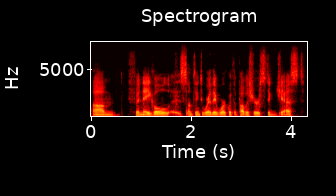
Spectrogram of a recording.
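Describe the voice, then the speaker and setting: A man's voice: on the low side, steady tone, moderate pace. An American man in his thirties casually interviewing as a podcast host over a video call. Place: home room with bookshelves. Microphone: video call with earbuds. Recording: dull video-call audio.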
